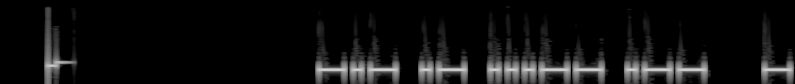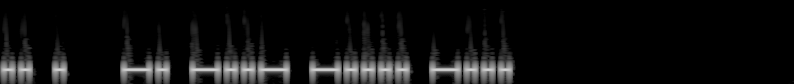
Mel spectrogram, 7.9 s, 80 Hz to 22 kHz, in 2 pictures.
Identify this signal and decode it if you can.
Morse code, heard as a keyed tone, about 28 wpm, 690 Hz. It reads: KA3W DE NX6B
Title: USA Callsign DE Callsign - 4 Characters - 28wpm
